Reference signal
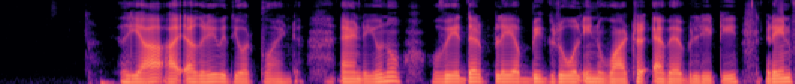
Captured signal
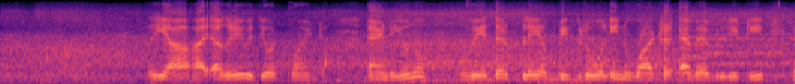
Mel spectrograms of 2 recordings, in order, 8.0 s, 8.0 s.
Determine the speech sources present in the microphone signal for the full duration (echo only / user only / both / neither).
echo only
